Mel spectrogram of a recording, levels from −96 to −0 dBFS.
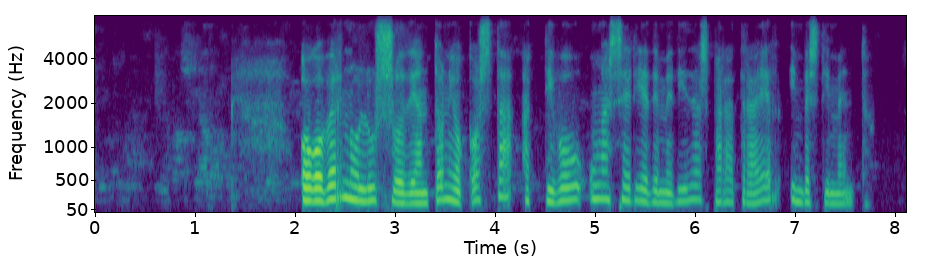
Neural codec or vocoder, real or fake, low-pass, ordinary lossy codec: none; real; 7.2 kHz; Opus, 16 kbps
